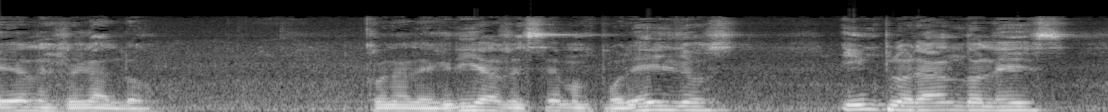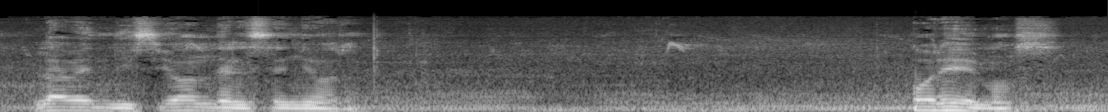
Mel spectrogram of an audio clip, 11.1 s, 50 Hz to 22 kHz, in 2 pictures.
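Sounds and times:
bird chirp: 0.0 - 11.0
car driving past: 7.4 - 11.0.

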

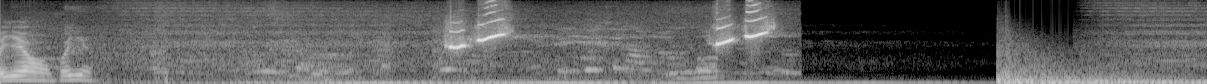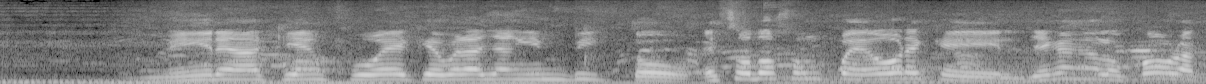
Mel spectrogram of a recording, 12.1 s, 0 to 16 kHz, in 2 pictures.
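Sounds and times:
low steady rumble: 0.5 - 12.0
rising whistled notes: 1.2 - 4.0.

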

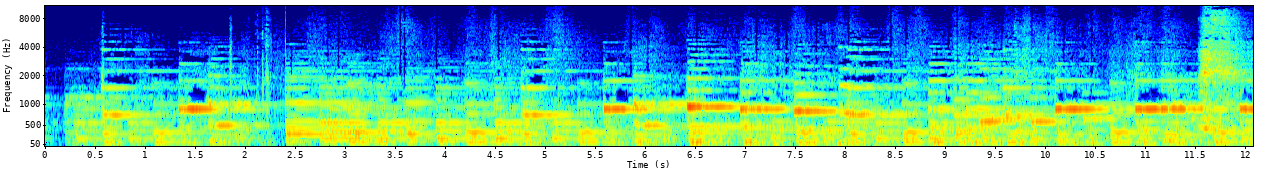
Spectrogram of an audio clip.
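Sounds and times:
lively piano music: 0.0 - 12.0.

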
